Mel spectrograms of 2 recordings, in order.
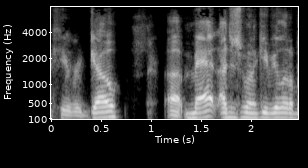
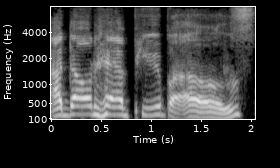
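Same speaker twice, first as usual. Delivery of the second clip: high-pitched, slow, drawn-out cartoon-villain voice; 8 semitones higher than usual. Playing Skeletor, answering a question about becoming a citizen: Skeletor voice.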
